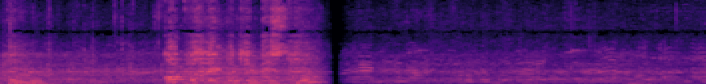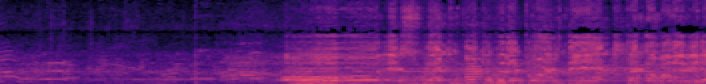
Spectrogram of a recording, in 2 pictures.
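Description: A man commentates loudly over a loudspeaker.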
